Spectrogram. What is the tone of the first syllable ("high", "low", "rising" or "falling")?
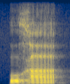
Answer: low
